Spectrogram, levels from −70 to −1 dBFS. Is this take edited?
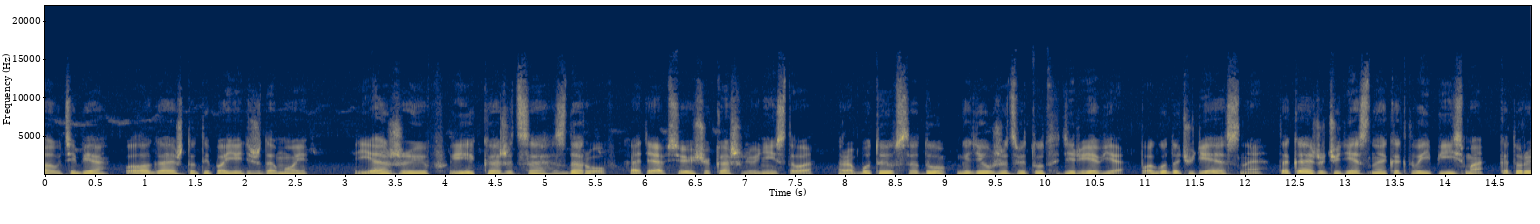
no; 0 cuts

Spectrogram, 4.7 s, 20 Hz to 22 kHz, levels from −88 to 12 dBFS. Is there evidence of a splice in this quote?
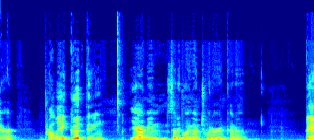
no; 0 cuts

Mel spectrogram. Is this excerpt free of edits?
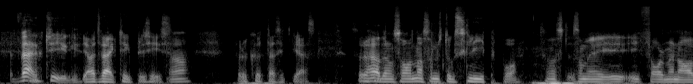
yes; 0 cuts

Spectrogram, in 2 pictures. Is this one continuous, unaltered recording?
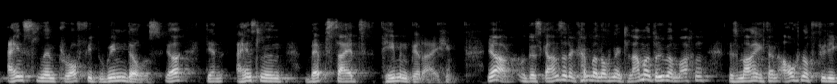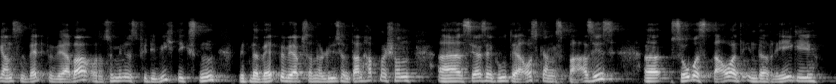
yes; 0 cuts

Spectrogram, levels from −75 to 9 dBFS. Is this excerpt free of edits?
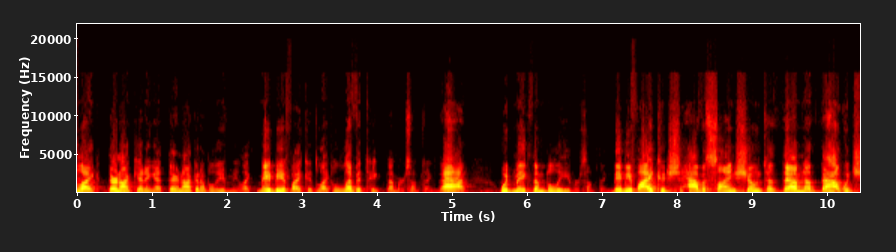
yes; 0 cuts

